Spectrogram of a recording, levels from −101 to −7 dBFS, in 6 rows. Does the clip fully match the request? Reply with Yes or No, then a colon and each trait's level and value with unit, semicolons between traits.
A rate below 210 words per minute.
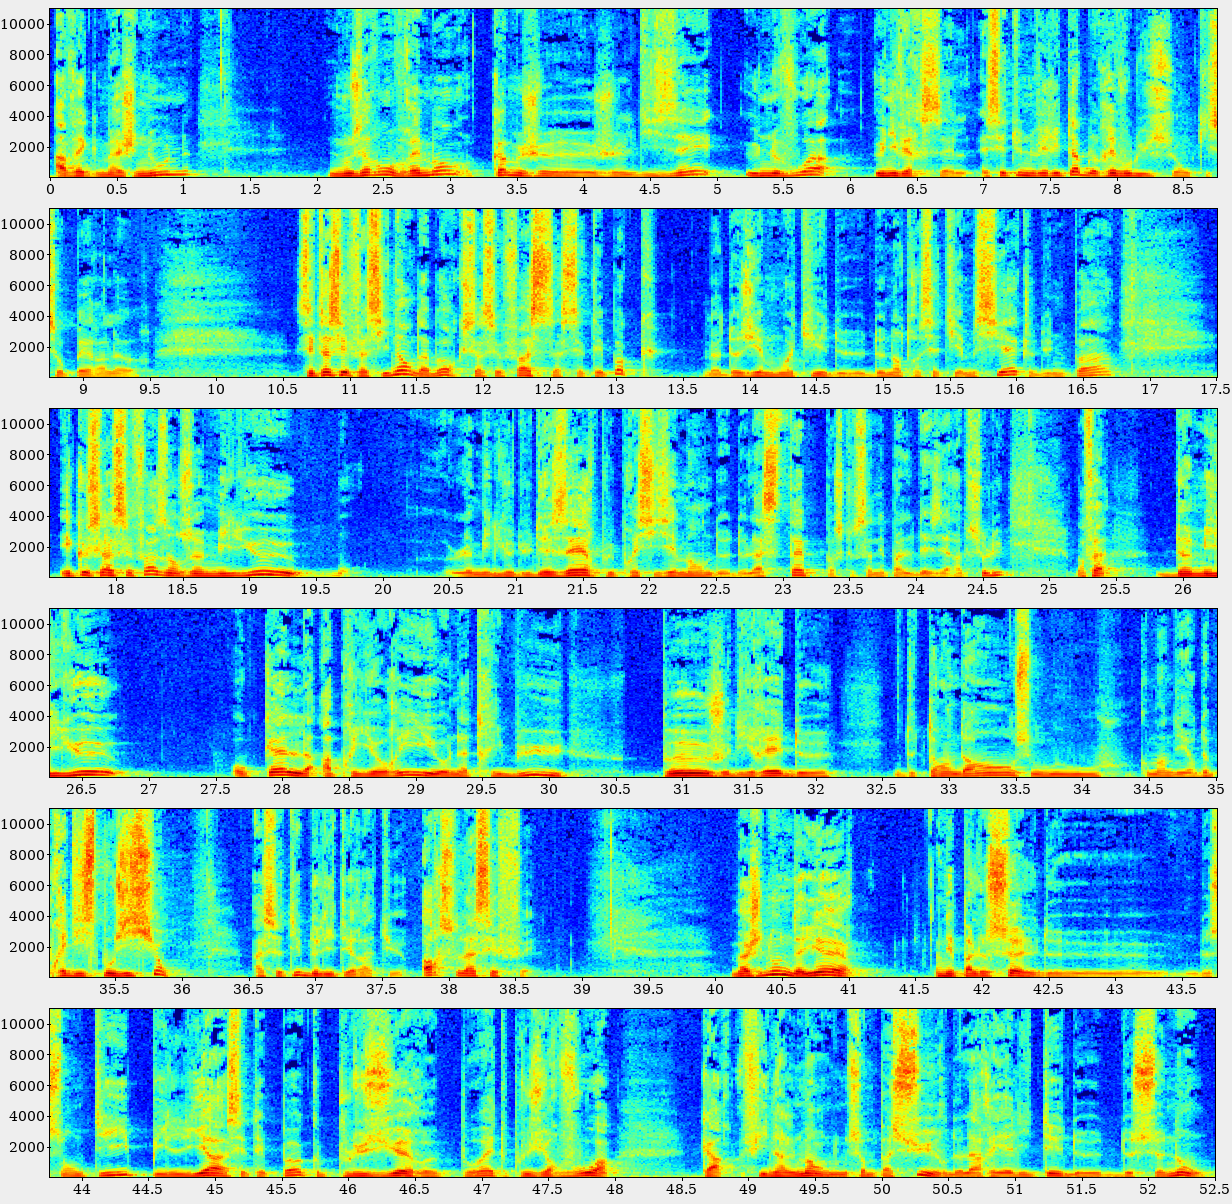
Yes: average, 150 wpm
